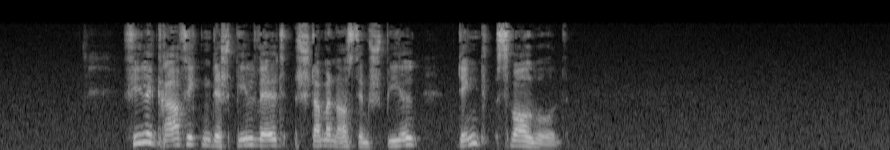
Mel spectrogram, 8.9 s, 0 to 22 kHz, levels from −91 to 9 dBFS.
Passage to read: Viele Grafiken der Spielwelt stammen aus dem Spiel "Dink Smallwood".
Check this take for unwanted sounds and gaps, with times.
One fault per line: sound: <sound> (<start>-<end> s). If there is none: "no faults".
no faults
